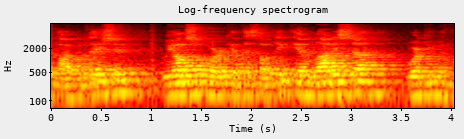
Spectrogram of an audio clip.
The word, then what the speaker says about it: Thessaloniki: 1st and 2nd Thessalonians, but we call it Thessaloniki. That's the proper way of pronouncing it.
